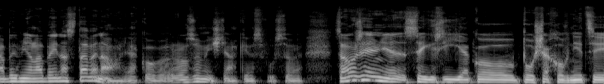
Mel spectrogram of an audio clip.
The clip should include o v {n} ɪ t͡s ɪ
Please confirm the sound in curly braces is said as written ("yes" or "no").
no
